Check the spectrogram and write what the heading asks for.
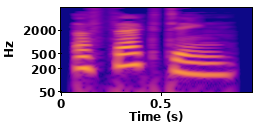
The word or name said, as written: effecting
